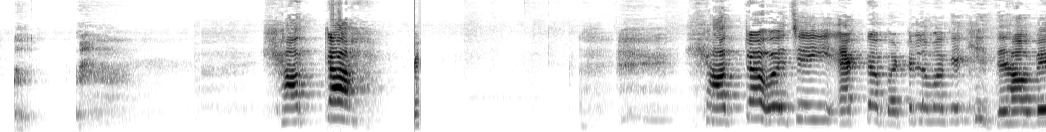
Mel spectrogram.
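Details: Burping challenge after drinking Coca-Cola, real burps: several short voiced belches, then a longer drawn-out voiced burp, with quiet gaps between.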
